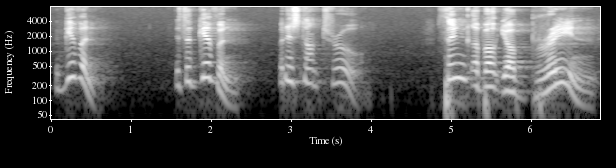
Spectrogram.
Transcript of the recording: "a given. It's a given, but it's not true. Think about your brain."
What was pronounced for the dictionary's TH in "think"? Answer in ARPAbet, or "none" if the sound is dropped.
TH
